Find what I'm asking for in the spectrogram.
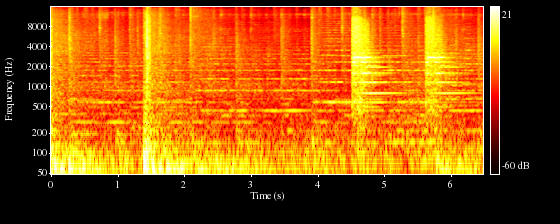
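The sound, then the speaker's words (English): Magnetic harpoons are fired and bounce off a metal ship hull with loud metallic clangs. Three ringing impacts with long resonant tails rise over a steady rumbling background. “Prepare to fire the magnetic harpoons. Loaded and ready, sir. Good. Here she comes. And fire the harpoons”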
